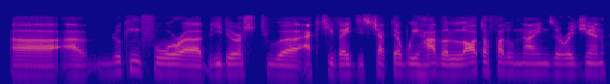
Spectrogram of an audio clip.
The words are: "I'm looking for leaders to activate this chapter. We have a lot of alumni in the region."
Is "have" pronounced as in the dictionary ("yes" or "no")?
yes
